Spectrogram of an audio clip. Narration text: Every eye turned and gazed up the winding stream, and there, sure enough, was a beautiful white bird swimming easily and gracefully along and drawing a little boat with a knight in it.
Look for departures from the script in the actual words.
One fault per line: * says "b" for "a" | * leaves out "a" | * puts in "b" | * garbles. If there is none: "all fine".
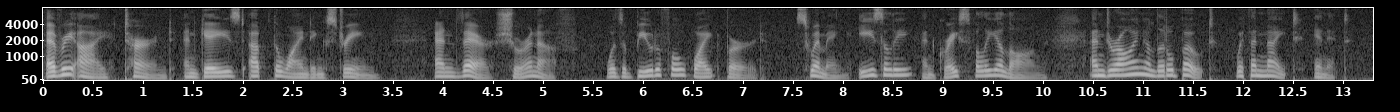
all fine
